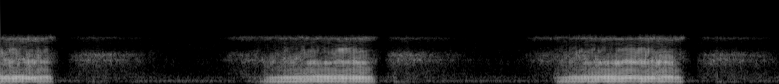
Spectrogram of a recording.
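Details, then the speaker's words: Adult man snoring loudly during sleep: rumbling snores on each in-breath with quieter out-breaths between, about 20 breaths a minute; heavy snoring. "Hey, you're snoring."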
